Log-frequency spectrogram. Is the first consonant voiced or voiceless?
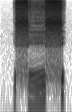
voiceless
